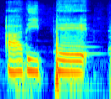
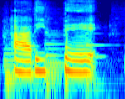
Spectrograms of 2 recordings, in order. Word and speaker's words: アリペイ: 那支付宝在日语里，我们把它读作阿里 pay，阿里 pay。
